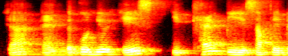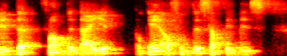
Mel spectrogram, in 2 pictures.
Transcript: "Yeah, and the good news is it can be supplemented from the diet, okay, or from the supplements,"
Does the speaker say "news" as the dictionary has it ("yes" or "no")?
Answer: no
